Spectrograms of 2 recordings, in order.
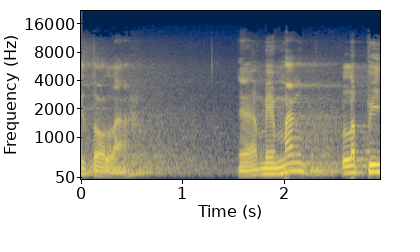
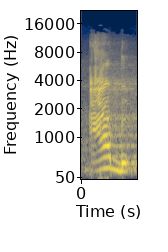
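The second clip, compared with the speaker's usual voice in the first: "ab" punched higher so the b bounces; pressed qalqalah; 6 semitones higher, 3 dB louder than usual. Shown as a demonstration. Teacher shows pressure makes the bounce, punched high "ab". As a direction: press hard on the a of "ab". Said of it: "ketika kita menekan".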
